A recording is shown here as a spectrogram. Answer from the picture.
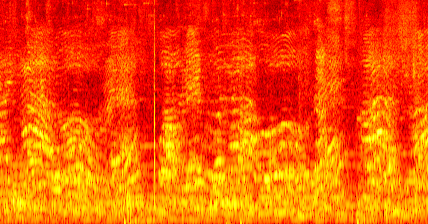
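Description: A group of young children's voices calling out and chattering together as they play a circle game, over background music. A single sharp click about three seconds in.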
